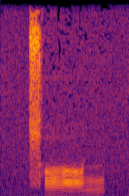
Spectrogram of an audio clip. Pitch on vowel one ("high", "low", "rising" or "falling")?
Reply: low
